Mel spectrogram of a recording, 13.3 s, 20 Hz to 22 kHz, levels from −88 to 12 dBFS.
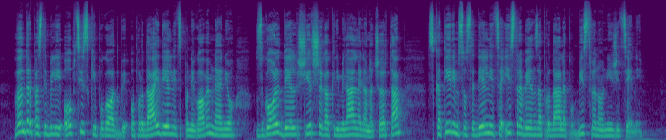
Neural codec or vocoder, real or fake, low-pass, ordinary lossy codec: none; real; none; none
